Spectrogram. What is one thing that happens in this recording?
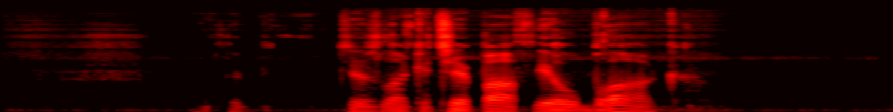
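A middle-aged man speaks briefly into a close microphone.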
